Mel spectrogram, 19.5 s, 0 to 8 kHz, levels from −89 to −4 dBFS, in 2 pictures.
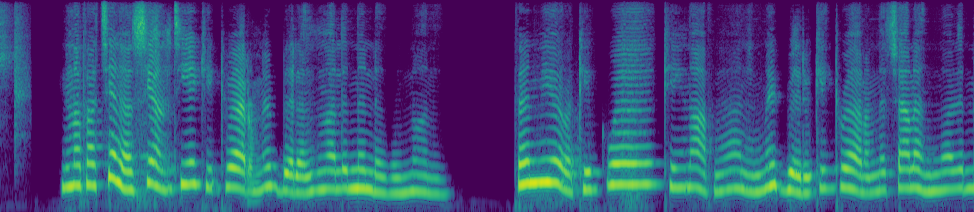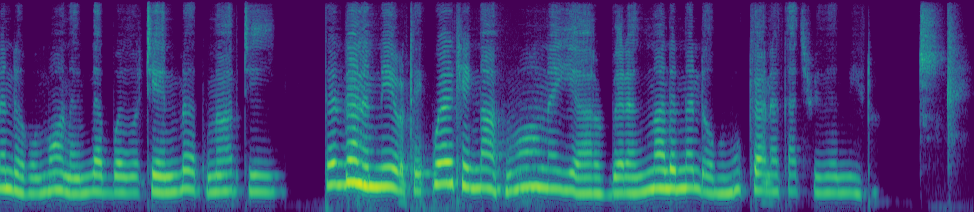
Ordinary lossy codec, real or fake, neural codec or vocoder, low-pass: none; fake; codec, 16 kHz, 0.5 kbps, X-Codec, HuBERT features, trained on balanced general audio; none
